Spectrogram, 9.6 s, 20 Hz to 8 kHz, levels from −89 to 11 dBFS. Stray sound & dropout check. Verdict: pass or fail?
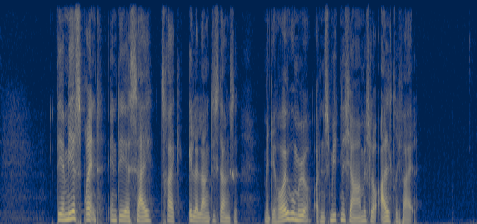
pass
